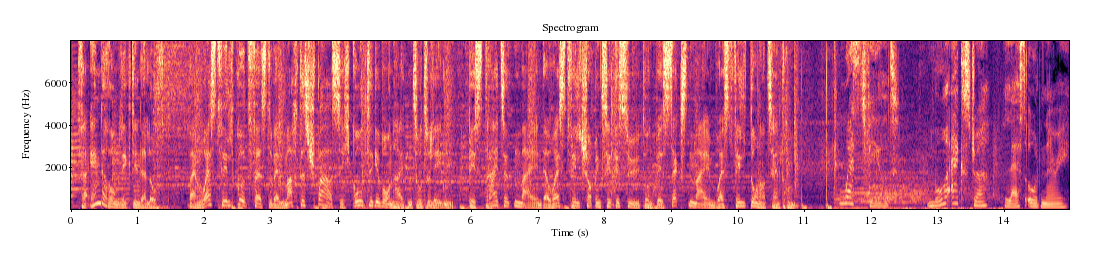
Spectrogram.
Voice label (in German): Radiospot; Westfield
